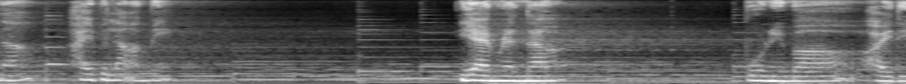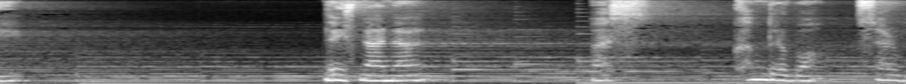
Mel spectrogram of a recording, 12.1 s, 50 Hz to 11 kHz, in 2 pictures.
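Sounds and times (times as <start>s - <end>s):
soft new-age music: 0.0s - 12.0s.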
